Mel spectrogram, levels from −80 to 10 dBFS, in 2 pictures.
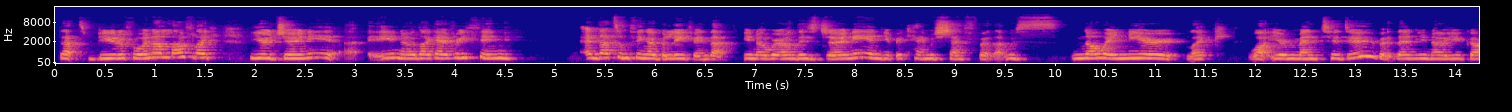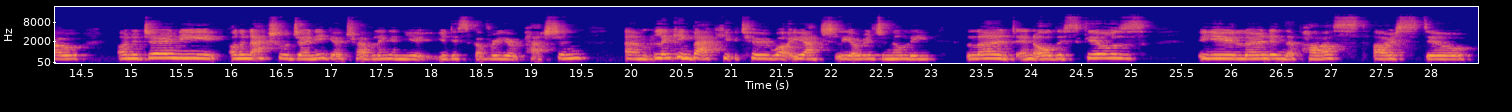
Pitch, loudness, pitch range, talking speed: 245 Hz, -19 LUFS, 230-265 Hz, 175 wpm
